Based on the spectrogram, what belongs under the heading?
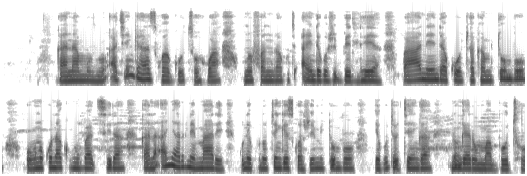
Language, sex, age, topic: Ndau, female, 36-49, health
